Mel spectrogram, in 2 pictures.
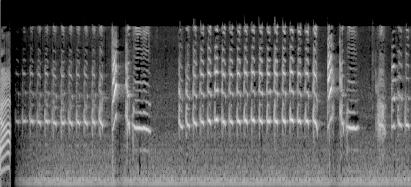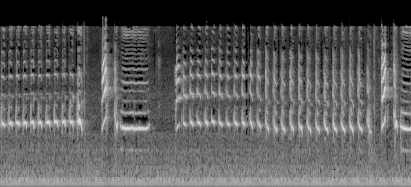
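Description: Cockatiel warbling: long runs of rapid, quavering whistles, about seven pulses a second, broken every few seconds by short rising whistle calls. A steady low hum runs underneath.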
